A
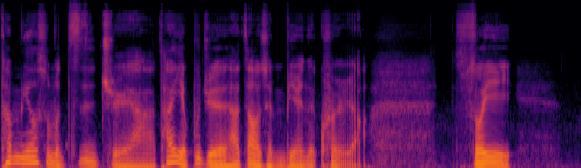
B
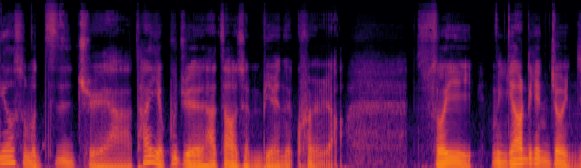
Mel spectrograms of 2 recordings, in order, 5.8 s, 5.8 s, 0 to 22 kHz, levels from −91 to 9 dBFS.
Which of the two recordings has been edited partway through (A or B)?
B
